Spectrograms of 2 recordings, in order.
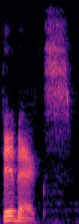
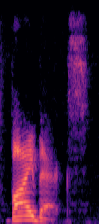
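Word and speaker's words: Vivix: Rangers going on and seeing vivex because I guess that's how you pronounce that I went on to state that it's BuyBacks because I think it sounds better but I guess it's vivex that's the way the show pronounces it so that's how I'm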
